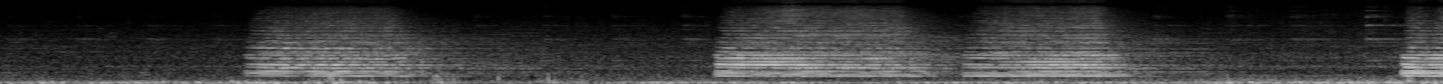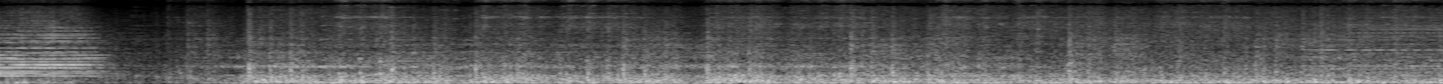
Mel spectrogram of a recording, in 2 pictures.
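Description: Freight locomotive horn sounding four blasts as the train approaches. The diesel locomotives then pass close by, followed by a steady rumble of freight cars rolling along the rails.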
